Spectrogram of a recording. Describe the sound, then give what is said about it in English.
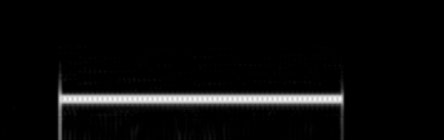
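A telephone ringback tone sounds on a call that goes unanswered: one steady, even tone lasting about a second and a half, heard alone with no voices. “she's got no reception, and it's just ringing.”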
